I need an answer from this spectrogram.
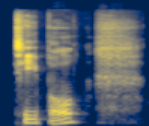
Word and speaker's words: Teeple: So I got him, his replacement, or potential replacement, the one he's backing, Teeple, rhymes with people.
